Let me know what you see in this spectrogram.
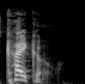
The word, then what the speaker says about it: Kayako: I doubt any Terror, Kayako. I always fuck up that pronunciation. Correct pronunciation is Kaiko. It's a very quick name. Kaiko. That's how the Japanese do it.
